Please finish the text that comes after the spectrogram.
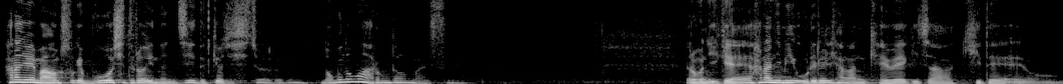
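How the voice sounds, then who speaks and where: A man with a fairly high voice preaches a Sunday sermon as the church's senior pastor. He talks in a conversational way and keeps turning to the congregation with questions. His voice carries a long church-hall reverb. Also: normal speed, vocal fry, darkish tone. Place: church sanctuary.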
